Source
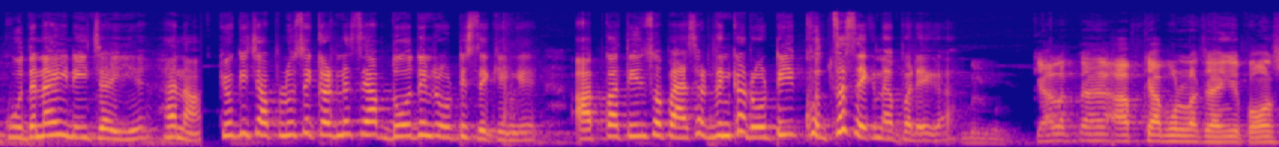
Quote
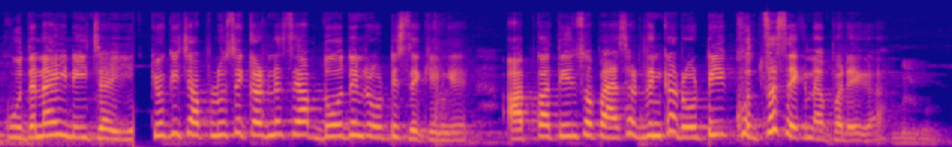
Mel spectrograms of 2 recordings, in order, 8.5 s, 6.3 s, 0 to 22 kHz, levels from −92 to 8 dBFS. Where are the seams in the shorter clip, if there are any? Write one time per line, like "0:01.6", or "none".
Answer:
0:00.9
